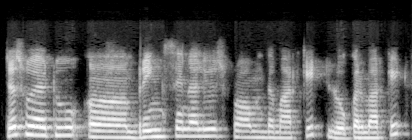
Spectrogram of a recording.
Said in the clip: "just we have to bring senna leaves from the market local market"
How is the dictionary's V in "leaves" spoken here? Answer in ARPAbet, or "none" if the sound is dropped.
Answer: none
